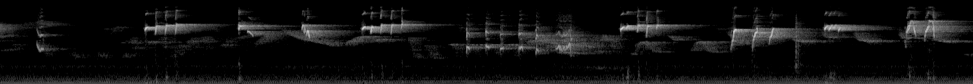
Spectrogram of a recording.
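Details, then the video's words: A sunbird kept as a tabletop bird sings solo in competition style, giving quick, high, thin bursts of sharp twittering notes and trills, about one phrase a second, over a faint low hum. "hút mật 7 màu hót đấu solo"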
